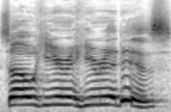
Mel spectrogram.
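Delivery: voice cracking. About to read Patreon shoutouts, the speaker's voice cracks. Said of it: "my voice cracked".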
